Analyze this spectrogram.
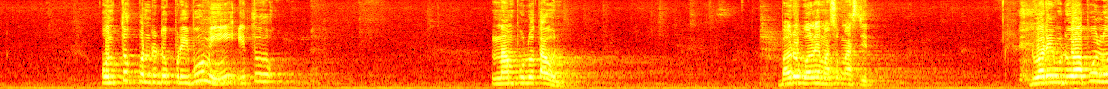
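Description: A man speaks into a microphone in short, measured phrases with pauses between them.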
